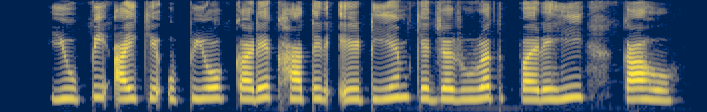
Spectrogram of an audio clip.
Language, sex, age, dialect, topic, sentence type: Magahi, female, 51-55, Southern, banking, question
